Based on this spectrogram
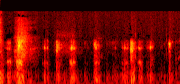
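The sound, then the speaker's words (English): A caller's dog pants right by the phone's receiver during a call-in show: quick, steady bursts, about nine short breathy huffs in under two seconds, soft and slightly raspy, with no voices. “Do you have a dog with you? Yeah. I can hear him panting.”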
